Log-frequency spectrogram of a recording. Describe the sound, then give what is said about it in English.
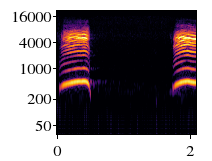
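Two buzzy, nasal long-eared owl calls like a kazoo, each about half a second long, separated by a pause of over a second. Both are loud, with no one speaking. “That's the long-eared owl.”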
